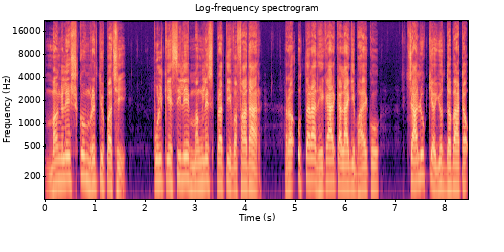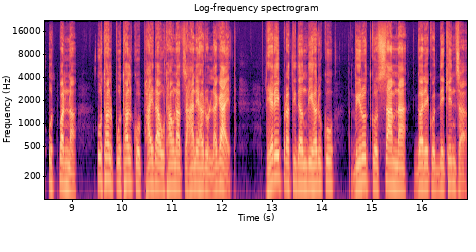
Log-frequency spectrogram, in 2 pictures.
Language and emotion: Nepali, neutral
